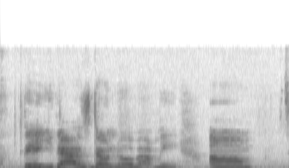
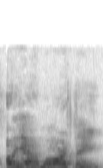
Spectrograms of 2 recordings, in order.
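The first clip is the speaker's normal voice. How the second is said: higher, louder sudden afterthought; lightly voiced manager; 10 semitones higher, 6 dB louder than usual. Imitating store manager turning back, lightly raised voice. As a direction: pipe up briskly, a touch mocking.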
